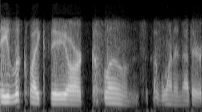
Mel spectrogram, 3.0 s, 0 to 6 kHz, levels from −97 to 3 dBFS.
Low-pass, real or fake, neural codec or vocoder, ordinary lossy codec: 5.4 kHz; real; none; MP3, 48 kbps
